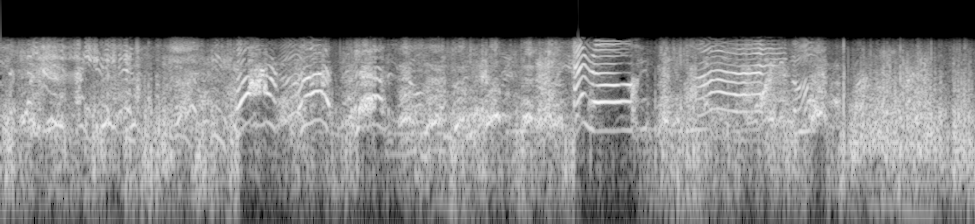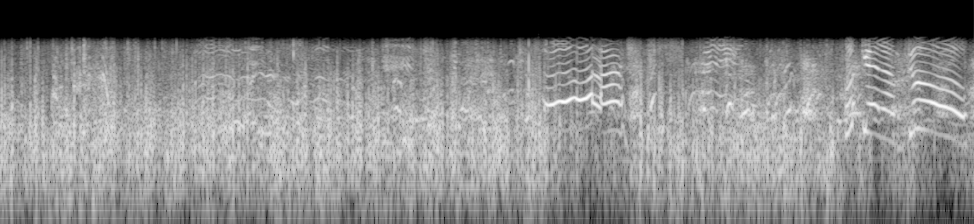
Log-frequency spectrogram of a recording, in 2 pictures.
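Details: Sled dogs at a summer sled dog camp in Alaska, excited and loud before a sled ride: a dense, continuous din of barks with rising and falling yelping howls breaking through, mixed with people talking nearby.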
